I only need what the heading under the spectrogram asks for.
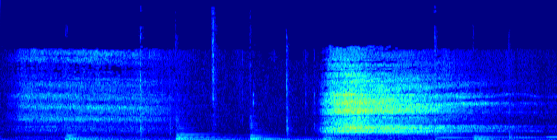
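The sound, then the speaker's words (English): A single slow, deep breath rises out of near silence, set against soft, low musical notes that sound every second or so. “Place a hand over your heart and take a deep breath and breathe.”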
